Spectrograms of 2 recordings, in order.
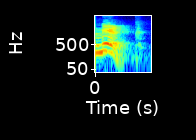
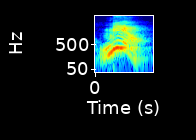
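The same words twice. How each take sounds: First: The final K sound is pronounced. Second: The final K sound is dropped. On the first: The speaker calls it wrong. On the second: The speaker calls it right.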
